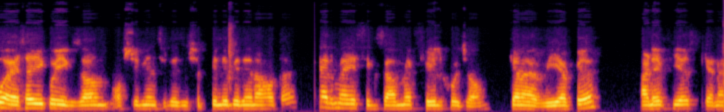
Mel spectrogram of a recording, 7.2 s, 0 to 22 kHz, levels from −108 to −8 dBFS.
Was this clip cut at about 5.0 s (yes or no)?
no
